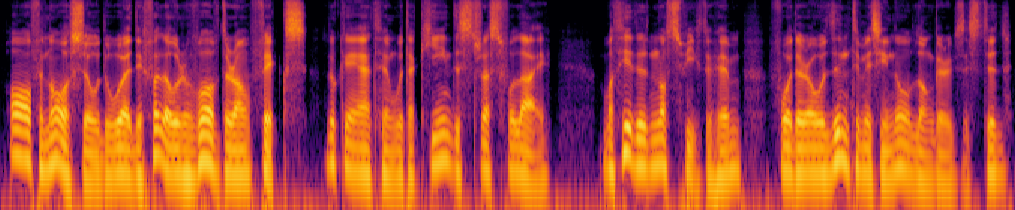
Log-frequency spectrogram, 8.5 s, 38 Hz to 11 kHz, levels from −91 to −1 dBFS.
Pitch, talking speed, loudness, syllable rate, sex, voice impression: 105 Hz, 215 wpm, -18 LUFS, 6.1 syllables/s, male, masculine, adult-like, tensed, powerful, slightly hard, clear, fluent, slightly refreshing, friendly, slightly wild, lively, slightly strict, slightly intense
